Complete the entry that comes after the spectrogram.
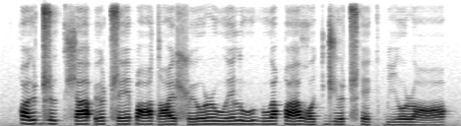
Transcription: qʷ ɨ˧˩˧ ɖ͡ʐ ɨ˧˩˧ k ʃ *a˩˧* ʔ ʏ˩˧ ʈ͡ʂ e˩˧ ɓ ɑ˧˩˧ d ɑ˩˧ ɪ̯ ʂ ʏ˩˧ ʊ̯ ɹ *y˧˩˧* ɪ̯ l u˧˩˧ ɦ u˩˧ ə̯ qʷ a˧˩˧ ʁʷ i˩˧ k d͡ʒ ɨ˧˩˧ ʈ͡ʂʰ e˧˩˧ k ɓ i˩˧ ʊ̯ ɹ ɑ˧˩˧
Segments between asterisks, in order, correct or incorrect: correct, incorrect: u˧˩˧

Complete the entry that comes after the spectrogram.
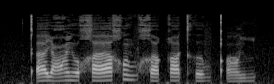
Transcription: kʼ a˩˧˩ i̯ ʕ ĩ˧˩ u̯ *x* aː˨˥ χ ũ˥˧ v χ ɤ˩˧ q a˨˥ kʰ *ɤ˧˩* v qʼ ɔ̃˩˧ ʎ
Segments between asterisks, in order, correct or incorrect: incorrect: χ, incorrect: ɤ˩˧

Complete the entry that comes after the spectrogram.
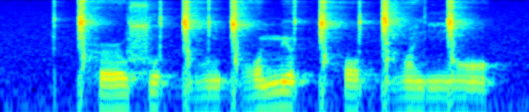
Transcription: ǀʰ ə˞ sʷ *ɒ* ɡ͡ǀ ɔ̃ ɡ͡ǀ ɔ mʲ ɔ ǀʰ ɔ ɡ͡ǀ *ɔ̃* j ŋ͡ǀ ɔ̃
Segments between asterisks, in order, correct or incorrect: incorrect: ʌ, incorrect: ɑ̃

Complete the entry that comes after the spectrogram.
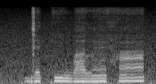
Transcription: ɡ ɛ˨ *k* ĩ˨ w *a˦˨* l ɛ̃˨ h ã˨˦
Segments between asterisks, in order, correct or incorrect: correct, incorrect: a˨

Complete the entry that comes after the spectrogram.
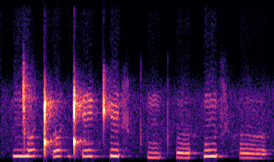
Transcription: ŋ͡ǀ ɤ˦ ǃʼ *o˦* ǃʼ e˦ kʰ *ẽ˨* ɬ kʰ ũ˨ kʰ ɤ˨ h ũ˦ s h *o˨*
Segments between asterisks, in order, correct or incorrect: incorrect: ɤ˦, incorrect: ẽ˦, incorrect: ɤ˨

